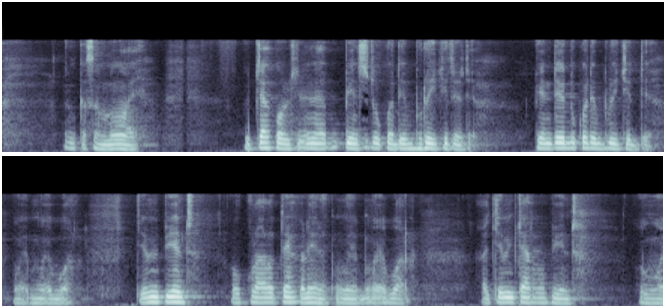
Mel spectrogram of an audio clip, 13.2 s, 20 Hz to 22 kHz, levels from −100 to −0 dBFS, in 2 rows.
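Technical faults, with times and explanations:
0.98–1.86 s and 2.32–2.74 s, repeated stalls (stutter): Packets arrived late, so the jitter buffer kept running dry. The receiver stretched the last sound across seven short gaps, then four. The longest fill is 42 ms. Nothing is lost, but the speech hitches and drags.
2.76–3.89 s, jitter buffer slow-down: The buffer was low, so the receiver repeated single pitch periods over and over. This adds 69 ms and plays the speech at 95% speed. The pitch stays the same, so sounds come out slightly drawn out.
5.87–6.26 s, jitter buffer speed-up: Too much audio had piled up in the buffer. The receiver cut short pitch-period pieces, about 40 ms in all, to reduce the delay. The speech runs at 108% speed at unchanged pitch and sounds briefly hurried.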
